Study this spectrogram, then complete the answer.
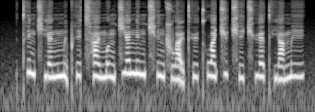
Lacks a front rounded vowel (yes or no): no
